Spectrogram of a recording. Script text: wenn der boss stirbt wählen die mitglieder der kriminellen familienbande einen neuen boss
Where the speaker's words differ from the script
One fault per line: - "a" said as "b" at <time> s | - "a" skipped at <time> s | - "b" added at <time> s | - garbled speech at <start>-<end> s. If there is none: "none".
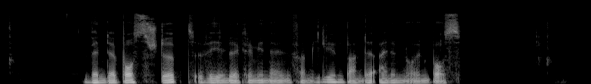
- "die mitglieder" skipped at 2.3 s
